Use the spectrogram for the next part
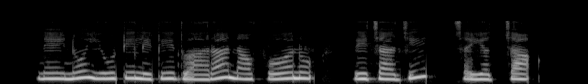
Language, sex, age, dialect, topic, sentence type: Telugu, female, 18-24, Southern, banking, question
